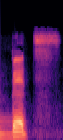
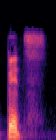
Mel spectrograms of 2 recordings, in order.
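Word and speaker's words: Betz: Estas son, literalmente hablando y escucha como lo digo, las neuronas motoras piramidales gigantes de Bets. Se escriben con B larga y con Z. Bets.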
